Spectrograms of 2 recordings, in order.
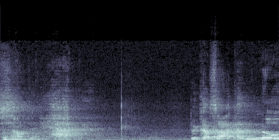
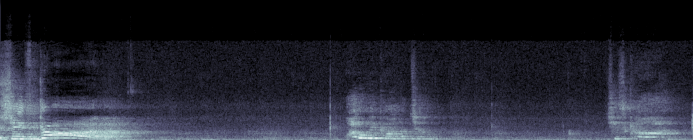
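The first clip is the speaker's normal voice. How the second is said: high anguished cry as the panicking caller; much higher, panicked wail of grief; retold scream; 9 semitones higher, 4 dB quieter, slower than usual. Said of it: "was screaming".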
